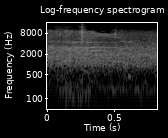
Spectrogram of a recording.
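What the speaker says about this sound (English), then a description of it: "She's our resident mouser. She's a very good cat, very friendly" A friendly resident mouser cat outdoors on a morning just after rain, giving a short meow close by against steady background noise.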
